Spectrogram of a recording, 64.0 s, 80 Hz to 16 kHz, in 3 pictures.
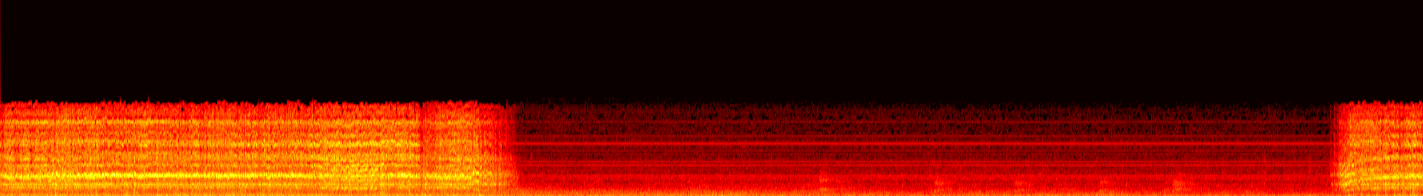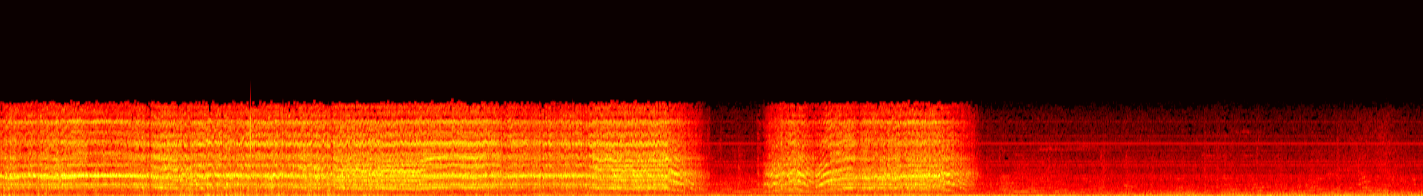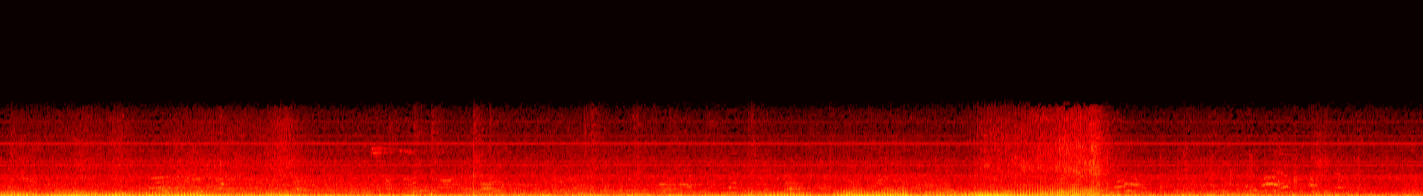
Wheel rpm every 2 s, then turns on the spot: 220, 230, 230, 160, 0, 0, 0, 0, 0, 0, 160, 220, 220, 220, 230, 180, 50, 170, 0, 0, 0, 0, 0, 0, 0, 0, 0, 0, 0, 0, 0, 0.
none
